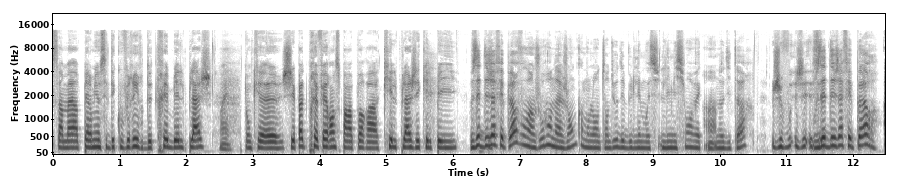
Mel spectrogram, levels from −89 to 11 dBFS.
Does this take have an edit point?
yes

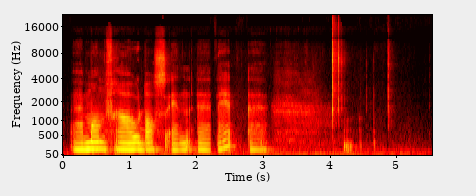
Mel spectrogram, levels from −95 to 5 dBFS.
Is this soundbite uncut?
no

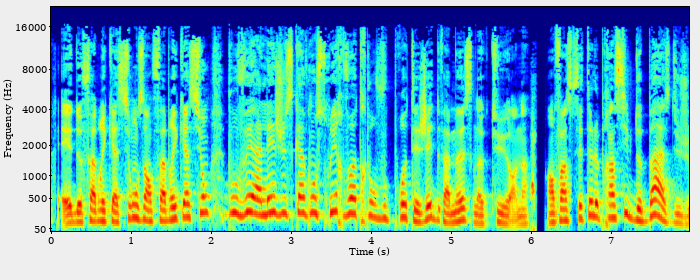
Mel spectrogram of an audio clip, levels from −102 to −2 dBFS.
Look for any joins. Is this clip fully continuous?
no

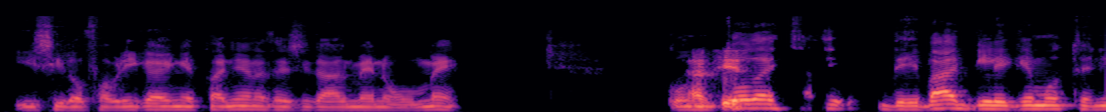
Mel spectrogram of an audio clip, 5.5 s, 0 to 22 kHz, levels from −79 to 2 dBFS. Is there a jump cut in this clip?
no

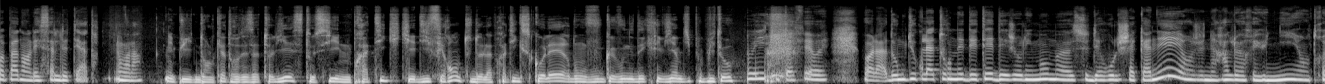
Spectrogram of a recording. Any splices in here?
yes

